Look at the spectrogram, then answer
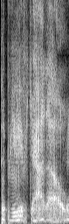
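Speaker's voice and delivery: rough, creaky, croaking goblin-like voice. Mocking a public figure's love of beef tallow: goblin-like RFK Jr. impression. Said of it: "He's like a fucking goblin".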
